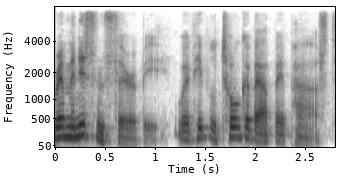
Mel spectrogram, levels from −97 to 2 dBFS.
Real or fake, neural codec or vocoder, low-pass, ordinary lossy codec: fake; codec, 24 kHz, 0.9 kbps, WavTokenizer, medium speech release version 1; 7.2 kHz; MP3, 48 kbps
